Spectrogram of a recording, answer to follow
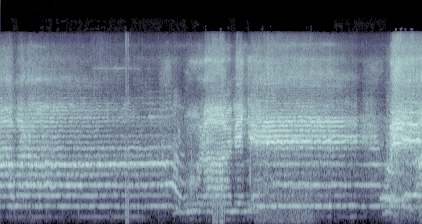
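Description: Chanted vocal music: a voice holds long, steady notes. The first note slides down in pitch about three and a half seconds in, and a second long held note follows about a second later.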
